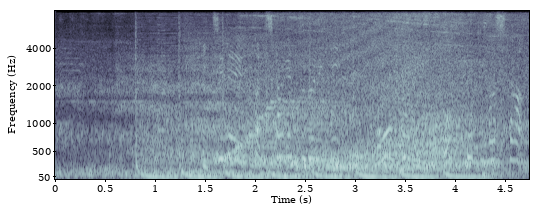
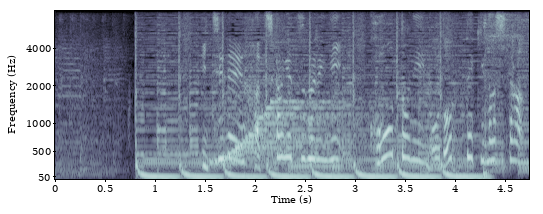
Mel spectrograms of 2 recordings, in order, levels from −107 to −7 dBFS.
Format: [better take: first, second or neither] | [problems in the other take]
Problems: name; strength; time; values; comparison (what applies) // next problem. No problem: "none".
second | background sound (Aircraft); 1 dB above the speech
